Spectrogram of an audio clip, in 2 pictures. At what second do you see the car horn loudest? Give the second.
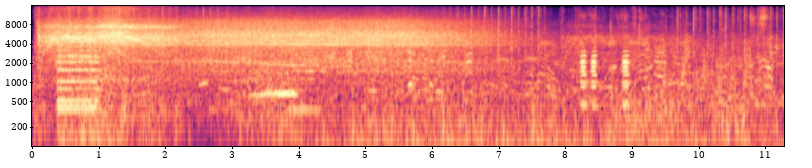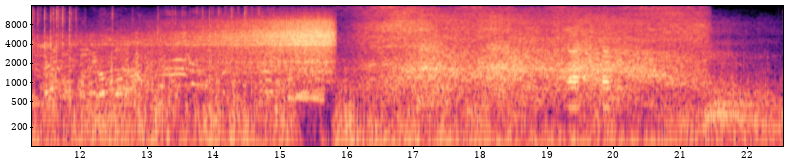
1 s.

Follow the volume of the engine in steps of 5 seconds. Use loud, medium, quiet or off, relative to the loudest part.
loud, medium, medium, loud, loud.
